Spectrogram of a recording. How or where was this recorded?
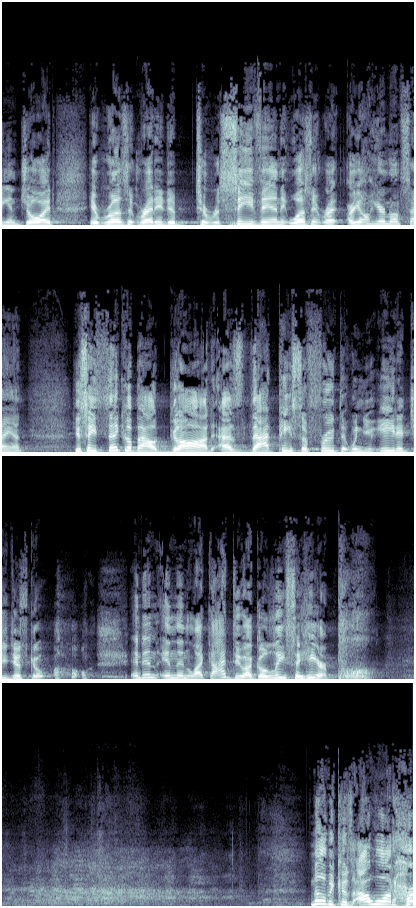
large echoing room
